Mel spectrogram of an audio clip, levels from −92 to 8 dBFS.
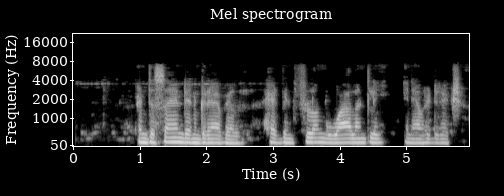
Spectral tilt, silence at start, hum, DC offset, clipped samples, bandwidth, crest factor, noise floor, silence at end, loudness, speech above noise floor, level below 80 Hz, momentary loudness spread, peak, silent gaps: -6 dB/octave; 0.8 s; none; under 0.1%; under 0.1%; 7.4 kHz; 14 dB; -45 dBFS; 0.15 s; -16 LUFS; 30 dB; -52 dBFS; 10 LU; -2 dBFS; none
